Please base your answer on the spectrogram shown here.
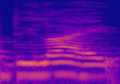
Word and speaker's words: delight: how do I spell delight? And you say D-E-L-I-G-H-T. I-G-H sounds like a long I letter.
